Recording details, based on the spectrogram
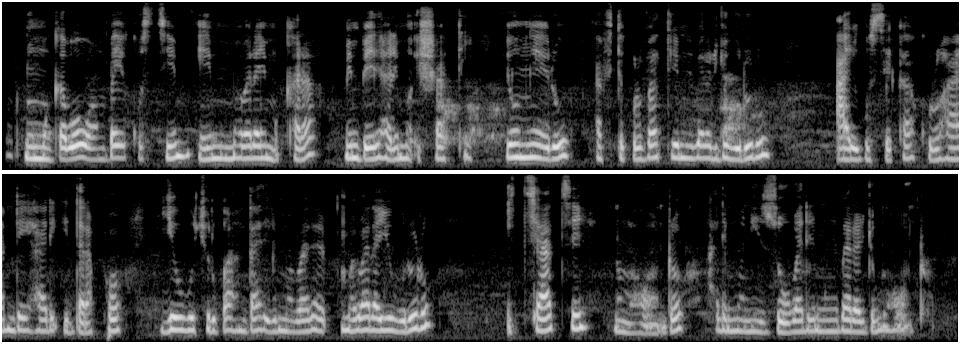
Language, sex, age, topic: Kinyarwanda, female, 18-24, government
